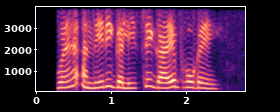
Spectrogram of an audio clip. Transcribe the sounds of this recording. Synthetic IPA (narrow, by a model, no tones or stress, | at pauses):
ʋəɦɐ̃nd̪ʱeːɾiɡɐliseɡaːjəbɦoɡɐeː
